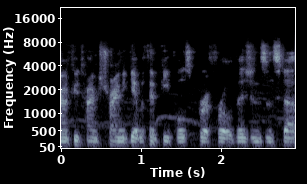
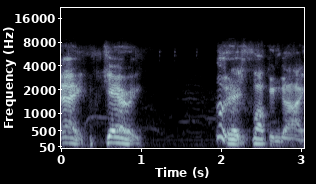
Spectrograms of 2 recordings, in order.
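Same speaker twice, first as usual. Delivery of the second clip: confrontational orc voice, higher and louder; 3 semitones higher, 7 dB louder than usual. Voicing a big orc who leans down into a player's face: big orc getting in your face. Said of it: "he kinda leans down and gets, like, in your face, and he says".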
